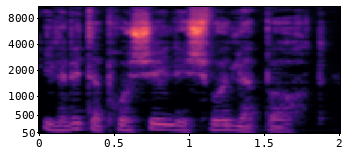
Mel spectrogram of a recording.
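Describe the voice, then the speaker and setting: A man narrating an audiobook in a measured, even reading. His voice is dark and husky, low in brightness and a little rough. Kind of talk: scripted narration.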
